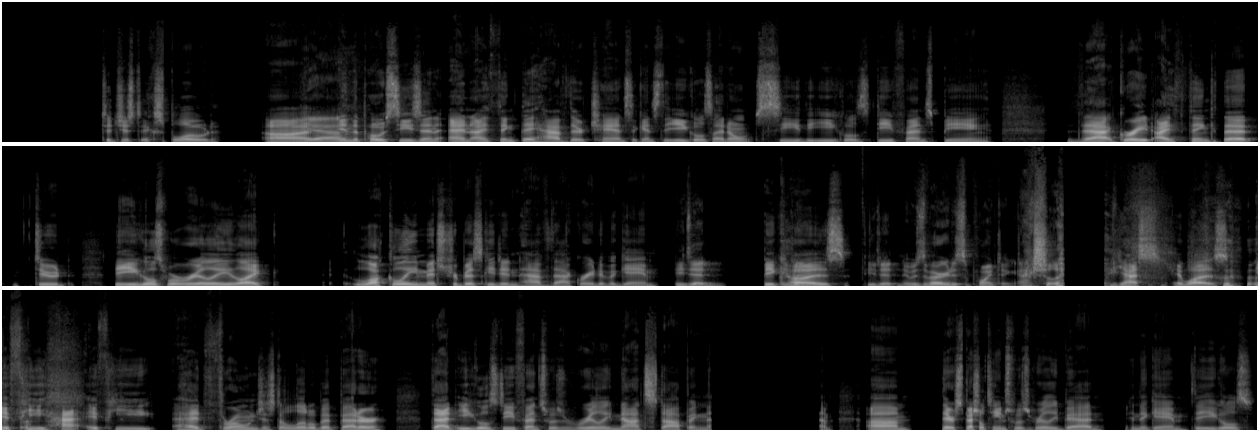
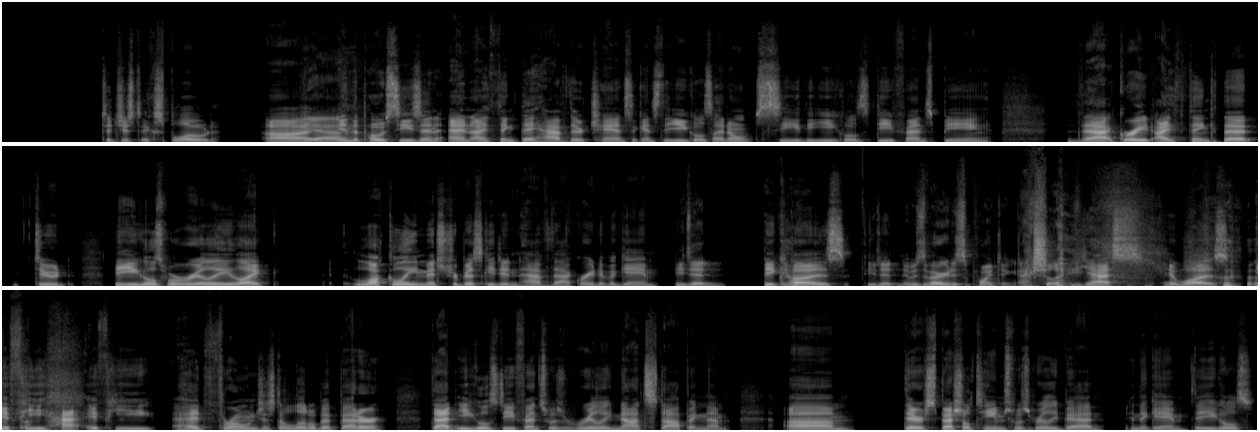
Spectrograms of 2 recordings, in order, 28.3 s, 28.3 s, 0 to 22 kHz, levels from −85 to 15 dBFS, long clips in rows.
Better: second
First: audio freezing; at 17 s and at 24 s for 1 s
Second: none

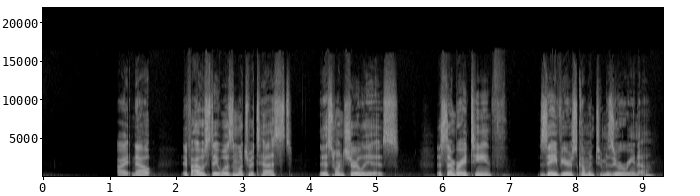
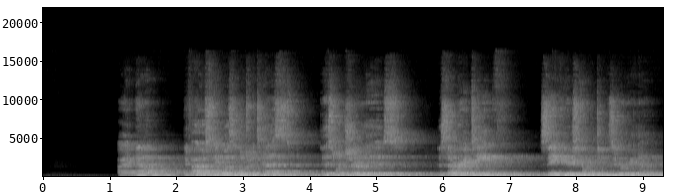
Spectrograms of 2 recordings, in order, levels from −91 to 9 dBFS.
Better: first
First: none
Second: off-mic speech; far // room echo; strong; dies away in 3 s

